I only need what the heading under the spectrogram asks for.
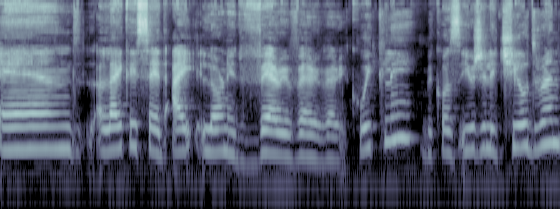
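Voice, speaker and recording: Speaking at a fairly slow pace, a woman with an Israeli accent uses a fairly high pitch with ordinary pitch variation. The recording is very clean, with a silent background. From Israel, born in Moldova. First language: Hebrew. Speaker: vlogger. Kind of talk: personal monologue. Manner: hesitant, many fillers.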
